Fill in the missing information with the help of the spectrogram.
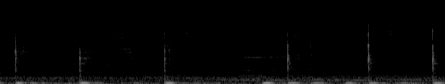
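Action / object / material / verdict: scrape / chalk stick on a wood-framed chalkboard / chalk / none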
